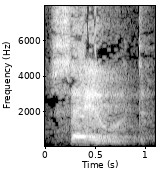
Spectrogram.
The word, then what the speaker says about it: sailed: So it is pronounced sailed. Well, the verb sail ends with l, sound l. So plus ed, it is pronounced d, sailed.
